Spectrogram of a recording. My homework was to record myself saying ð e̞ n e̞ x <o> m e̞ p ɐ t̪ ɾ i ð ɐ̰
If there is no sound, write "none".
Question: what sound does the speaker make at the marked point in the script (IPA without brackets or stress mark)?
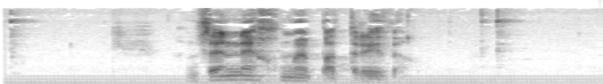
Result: u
